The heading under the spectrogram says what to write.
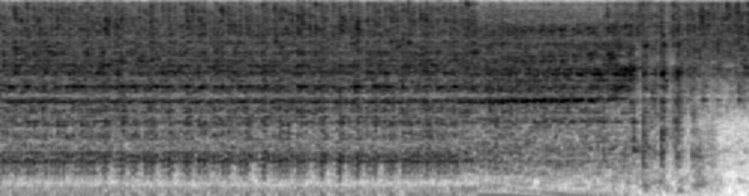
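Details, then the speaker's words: Yamaha outboard on a flush muff that only dribbles water unless squeezed or clamped: busy, rattly idle with fast ticking, then revs fall away and it stops; poor cooling water supply, muff rejected. "it's just been consistent every time i've tried to use this i've had to stick a clamp on it just to get it to to dribble a little bit so no not a go"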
